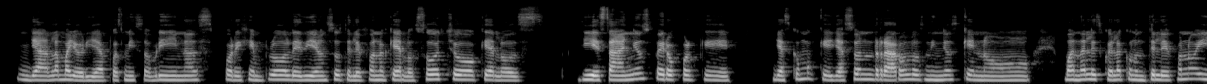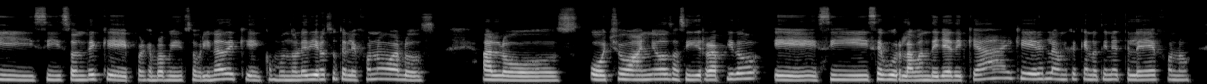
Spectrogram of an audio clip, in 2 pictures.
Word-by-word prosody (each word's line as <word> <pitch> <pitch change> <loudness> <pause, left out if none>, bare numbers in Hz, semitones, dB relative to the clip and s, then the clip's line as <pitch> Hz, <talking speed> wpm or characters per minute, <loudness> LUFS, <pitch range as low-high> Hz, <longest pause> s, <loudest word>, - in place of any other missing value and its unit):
ya 205 -4 0
la 215 +1 0
mayoría, 185 -4 +1
pues 195 +1 -5
mis 200 -1 -3
sobrinas, 205 0 -2
por 215 -3 0
ejemplo, 215 +2 0
le 200 -2 +1
dieron 200 0 +1
su 220 +1 -1
teléfono 205 +1 -1
que 210 0 +3
a - - +1
los 185 -1 -5
8 230 -2 +2
que 215 - +2
a - - +1
los 185 -1 -4 0.3
10 215 -1 +3
años, 225 +6 +3
pero 225 -3 +2
porque 210 -4 -3 0.4
ya 215 -2 +1
es 200 - -9
como 250 +1 -5
que 210 -3 -1
ya 195 0 0
son 235 +3 -1
raros 220 0 +4
los 225 -1 -1
niños 210 +1 -1
que 225 -2 -1
no 195 0 -3 0.3
van 220 0 +2
a 225 - +4
la 235 - +3
escuela 220 -1 -1
con 220 0 -3
un 200 -1 -1
teléfono, 225 +4 0
y 210 -4 -1
sí 210 +1 -3
son 210 0 0
de 225 0 +1
que, 205 -5 +1
por 205 - -4
ejemplo, 200 0 -1
mi 200 0 -1
sobrina 210 +3 0
de 245 -1 +1
que 200 -6 -3
como 210 -2 -5
no 200 0 0
le 210 +1 +2
dieron 225 +1 +5
su 265 - -6
teléfono 235 +2 -2
a 230 - +3
los 190 -2 -4 0.5
a 220 - +6
los 190 -2 0
8 225 +1 +2
años 230 +2 +1
así 220 -1 0
rápido, 245 +6 +1
eh, 200 -1 +2
sí 215 -1 +1
se 245 - +3
burlaban 200 -3 +3
de 190 - +3
ella 200 +1 +4
de 195 0 0
que 225 - -4
ay, 280 +4 -3
que 265 -4 +1
eres 250 +1 +1
la 250 -2 -1
única 235 +1 -5
que 240 -1 -3
no 220 -1 -2
tiene 230 0 -3
teléfono. 215 -1 -2
215 Hz, 205 wpm, -21 LUFS, 200-225 Hz, 0.5 s, a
